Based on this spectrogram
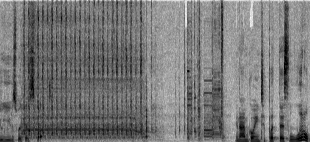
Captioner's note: sewing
